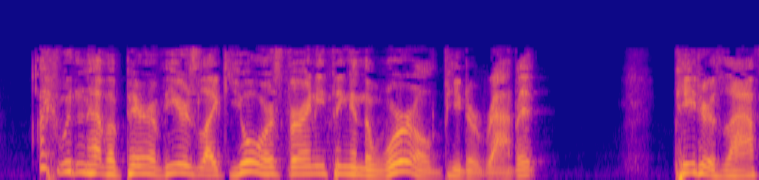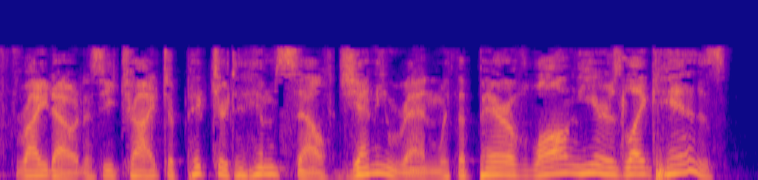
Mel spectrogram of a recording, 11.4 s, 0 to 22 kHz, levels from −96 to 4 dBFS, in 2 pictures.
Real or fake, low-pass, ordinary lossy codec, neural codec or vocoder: fake; 7.2 kHz; MP3, 32 kbps; codec, 16 kHz, 16 kbps, FunCodec, trained on LibriTTS, 50 frames a second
